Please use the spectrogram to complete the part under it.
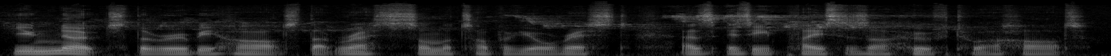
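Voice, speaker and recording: A man's voice: fairly low pitch, level tone, normal speed. A man reading scripted second-person story narration in an ASMR style. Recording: faint noise with birdsong behind.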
